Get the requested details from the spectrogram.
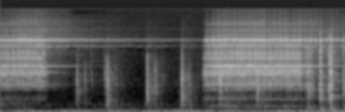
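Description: A telephone bell rings in a study in a radio drama, in two long, bright, jangling bursts separated by a short pause with a few faint knocks, loud and alone with no talking.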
